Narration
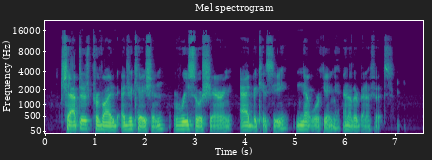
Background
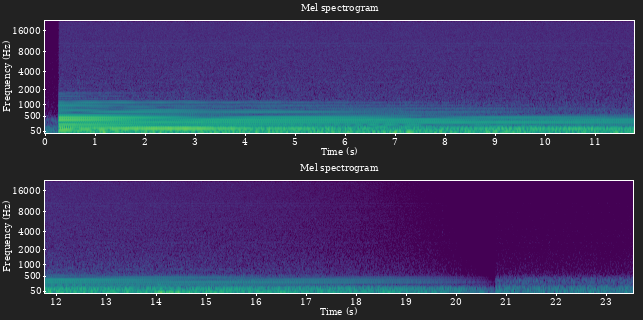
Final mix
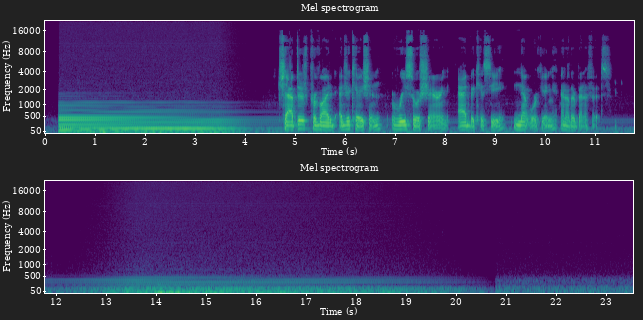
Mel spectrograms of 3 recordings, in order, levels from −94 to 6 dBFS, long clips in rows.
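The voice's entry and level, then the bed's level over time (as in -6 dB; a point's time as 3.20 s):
4.35 s, -3.0 dB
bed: 3.49 s -5.5 dB
4.16 s -22 dB
12.13 s -22 dB
13.62 s -2 dB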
